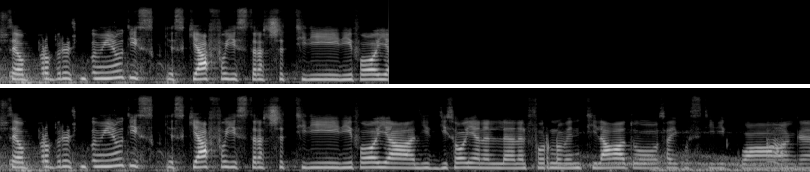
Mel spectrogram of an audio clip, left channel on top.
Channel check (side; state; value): left; drops out; at 3.9 s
